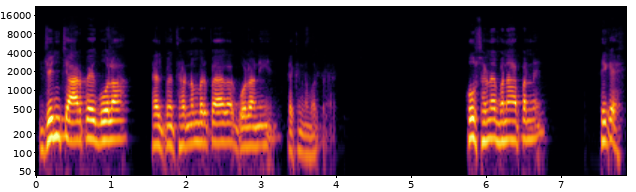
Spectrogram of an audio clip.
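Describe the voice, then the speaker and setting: A man's voice: a little high, moderate pace, creaky, pauses often, a little mellow. An older man with an Indian accent teaching English to a class, asking emphatic rhetorical questions, recorded from a far camera in a classroom. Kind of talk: classroom lesson.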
